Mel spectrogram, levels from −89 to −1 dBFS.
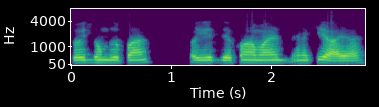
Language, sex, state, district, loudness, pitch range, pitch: Hindi, male, Uttar Pradesh, Jyotiba Phule Nagar, -18 LUFS, 135-140 Hz, 140 Hz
